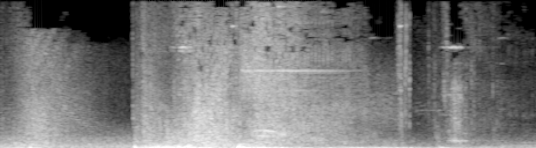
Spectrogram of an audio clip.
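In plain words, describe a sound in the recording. A loud whooshing game sound effect swells and fades.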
